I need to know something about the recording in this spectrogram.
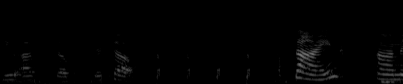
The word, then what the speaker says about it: sine: of so your toe sign um is not pronounced sin it's just sign on a calculator you're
